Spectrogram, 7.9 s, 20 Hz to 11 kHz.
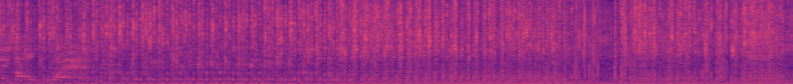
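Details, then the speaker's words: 1971 Sidewinder jet boat 454 V8 just after first cold start before removal, new battery, fresh gas: loud deep roar rising and settling with throttle, firing evenly without misses; running healthy. "Cold start, right? So I was standing there and I'm like, oh cool, it's running, sounds good."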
